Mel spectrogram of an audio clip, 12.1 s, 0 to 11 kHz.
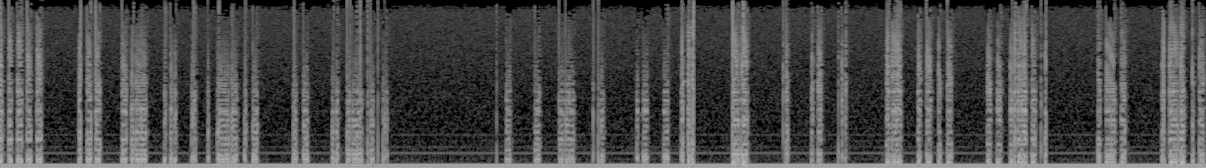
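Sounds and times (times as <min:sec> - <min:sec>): crackling bursts: 0:00.0 - 0:04.0, 0:04.9 - 0:12.0
low electronic hum: 0:00.0 - 0:12.0.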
